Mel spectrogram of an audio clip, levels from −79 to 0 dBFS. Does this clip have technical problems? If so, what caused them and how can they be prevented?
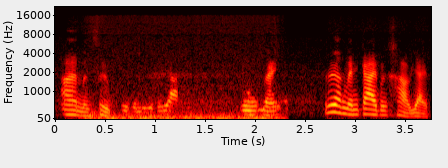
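Yes. The speech dips in level at 0.04 to 0.09 s (a slight drop of about 5 dB), at 0.61 to 1.37 s (falling as far as about 15 dB), and at 1.84 to 2.3 s (down about 10 dB). This is likely speech suppressed in double talk: with both sides talking, the echo canceller couldn't tell this talker from loudspeaker echo and attenuated everything. Unlike echo, nothing is added; the voice itself sinks. A canceller with better double-talk detection, or a headset, prevents it.

Faint delayed copies of the voice appear at 1.48 to 1.77 s and 2.3 to 2.64 s, trailing the original by 274 ms at about 25 dB and about 20 dB below the speech. This is likely echo leak: the far side's canceller let part of its loudspeaker pickup return. What distinguishes it from suppression is the extra, repeated sound at a fixed lag, not a loss of level. 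Headphones or a properly converged echo canceller on the far end prevent it.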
